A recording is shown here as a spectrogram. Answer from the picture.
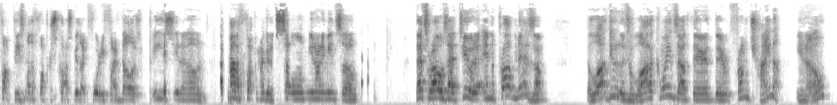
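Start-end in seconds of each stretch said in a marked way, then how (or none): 0.0-5.1 mock-angry, put-on angry voice. Retelling what he said after trying out an experimental move, mock-angry retelling. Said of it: "he was all pissed off".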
